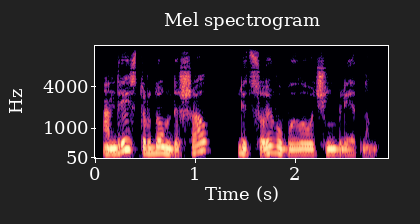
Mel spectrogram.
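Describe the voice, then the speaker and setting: A woman narrating an audiobook in a steady, even storytelling manner. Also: low voice, fairly quick, gravelly, breathy edge, no room sound, clean studio sound.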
